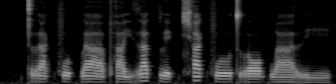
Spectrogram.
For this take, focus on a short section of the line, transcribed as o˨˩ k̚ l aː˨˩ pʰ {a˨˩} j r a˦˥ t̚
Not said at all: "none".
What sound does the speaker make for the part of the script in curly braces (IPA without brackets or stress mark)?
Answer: a˨˩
